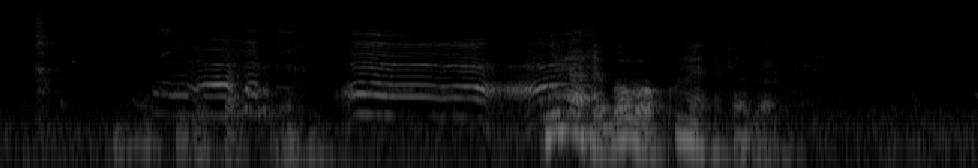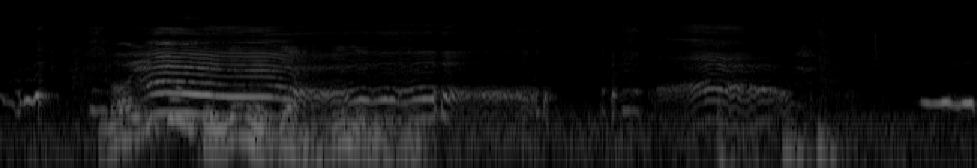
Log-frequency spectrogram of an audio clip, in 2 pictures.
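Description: A toddler cries and whimpers close by.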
